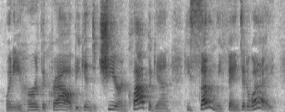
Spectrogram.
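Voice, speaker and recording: A woman reading a children's book aloud as a teacher, in an animated storytelling manner. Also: mid-range voice, moderate pace, echoey room. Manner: animated storytelling with acted dialogue.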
